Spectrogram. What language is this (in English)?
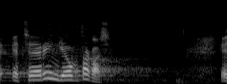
Estonian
